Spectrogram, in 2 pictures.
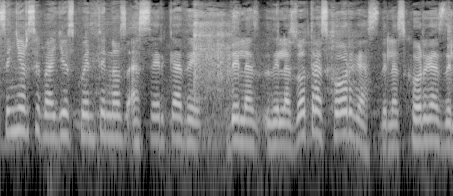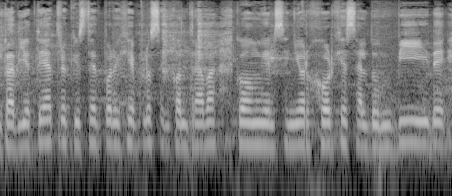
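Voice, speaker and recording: A woman's voice: fairly low pitch, fairly even intonation, moderate pace, few pauses, background noise. A woman asking formal, respectful interview questions on location. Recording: location recording with crowd murmur.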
